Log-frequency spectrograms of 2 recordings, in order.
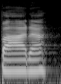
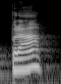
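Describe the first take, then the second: First: The word is said in full with two syllables. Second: The word is reduced to one syllable.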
